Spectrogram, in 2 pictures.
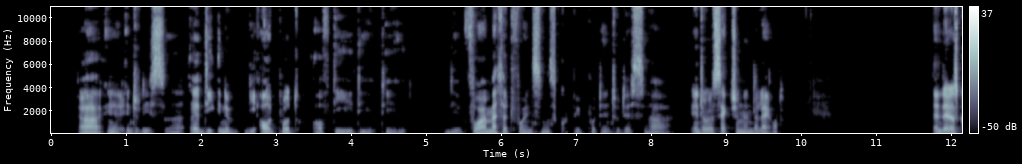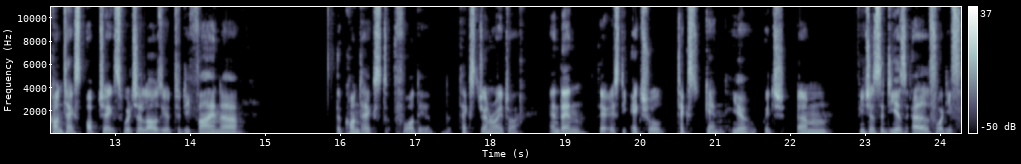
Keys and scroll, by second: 10.6 Down, 11.7 End, 12.3 Return, 15.9 shift+Right, 16.8 BackSpace, 17.4 Down, 18.5 Return, 23.3 super+space.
